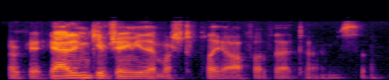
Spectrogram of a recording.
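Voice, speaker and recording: A man with a fairly low voice talks informally as a show host discussing a book. He is chatty and tends to digress. The audio is slightly dull and lo-fi. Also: fairly even intonation, very fast, creaky, fairly bright tone. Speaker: podcast host.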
